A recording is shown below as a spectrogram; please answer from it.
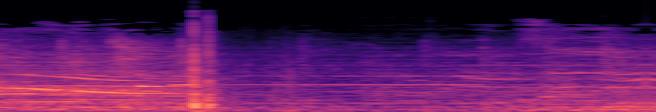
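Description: Fireworks show: one loud firework bang a little under a second in, over the show's music with a falling melody line; after the bang the music carries on more quietly.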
